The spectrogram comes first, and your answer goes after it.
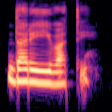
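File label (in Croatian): "darivati", Hrvatski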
